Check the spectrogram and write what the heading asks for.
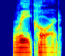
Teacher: when it's a verb, the stress moves to the second syllable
